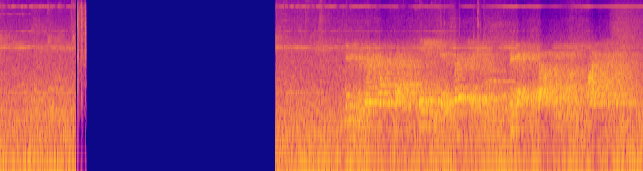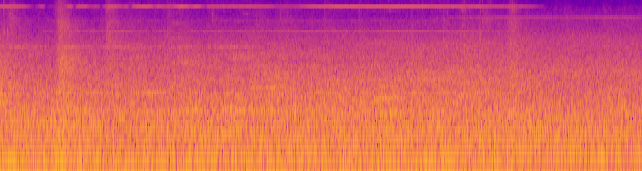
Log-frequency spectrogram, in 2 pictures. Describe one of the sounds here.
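A subway train idles at a platform with a steady low rumble.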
